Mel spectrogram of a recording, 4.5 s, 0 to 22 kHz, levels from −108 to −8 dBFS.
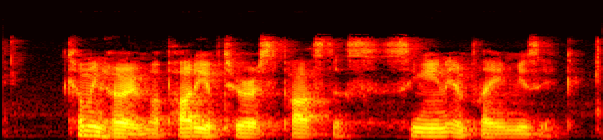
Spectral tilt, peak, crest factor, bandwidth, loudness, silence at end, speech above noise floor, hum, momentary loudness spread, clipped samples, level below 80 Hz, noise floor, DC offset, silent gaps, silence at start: -3.5 dB/octave; -12 dBFS; 20 dB; 8 kHz; -33 LUFS; 0 s; 19 dB; none; 12 LU; under 0.1%; -76 dBFS; -52 dBFS; under 0.1%; none; 0.5 s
